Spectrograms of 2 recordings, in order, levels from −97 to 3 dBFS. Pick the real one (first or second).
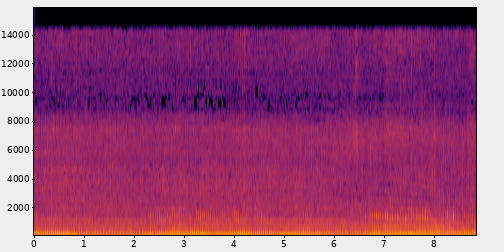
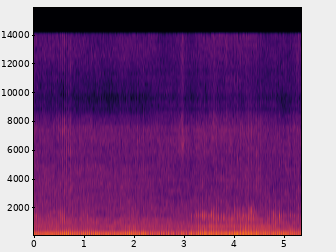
first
